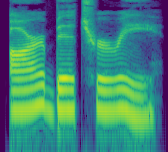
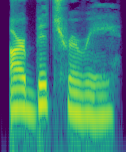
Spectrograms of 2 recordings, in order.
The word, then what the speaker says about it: arbitrary: Arbitrary. Now, read the syllables of British pronunciation shown on the screen naturally. Arbitrary. Arbitrary. In U.S., stress R and say tr lightly. In UK, stress R and soften re.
